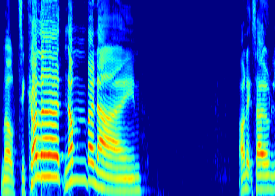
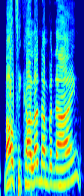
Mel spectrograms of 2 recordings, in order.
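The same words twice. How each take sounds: First: Slow, drawn-out loud bingo call; bingo caller. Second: Loud sing-song bingo call; bingo caller. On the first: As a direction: stretch it like a bingo hall caller. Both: Shown as a demonstration. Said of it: "it sound like a bingo caller".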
